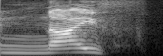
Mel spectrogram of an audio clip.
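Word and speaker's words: knife: जो शब्द के एन से स्टार्ट होते हैं अक्सर उनमें हम के को प्रोनाउंस नहीं करते। कुछ शब्द तो आपको आते हैं स्टूडेंट्स, जैसे कि नाइफ का नाइफ नहीं कहना, क्या है नाइफ, चाकू हो गया।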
